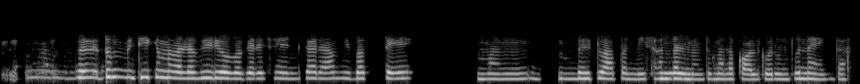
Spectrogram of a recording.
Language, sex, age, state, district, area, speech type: Marathi, female, 18-30, Maharashtra, Ahmednagar, rural, conversation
